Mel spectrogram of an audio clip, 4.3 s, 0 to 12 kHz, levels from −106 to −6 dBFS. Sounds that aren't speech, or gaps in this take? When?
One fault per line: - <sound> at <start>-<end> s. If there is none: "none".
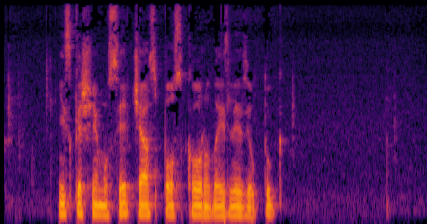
none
